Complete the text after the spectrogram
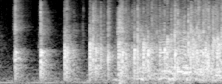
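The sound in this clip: Part of an audience gives scattered clapping: three separate, loud claps with pauses between them, then a thin, uneven patter as more hands join in.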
